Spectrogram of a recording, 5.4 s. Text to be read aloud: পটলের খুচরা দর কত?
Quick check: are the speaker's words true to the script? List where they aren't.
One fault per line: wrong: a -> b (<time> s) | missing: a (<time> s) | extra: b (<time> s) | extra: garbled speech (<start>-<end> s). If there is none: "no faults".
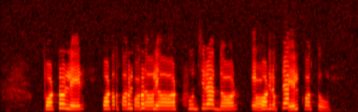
extra: garbled speech (1.5-2.7 s)
extra: garbled speech (3.8-4.5 s)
